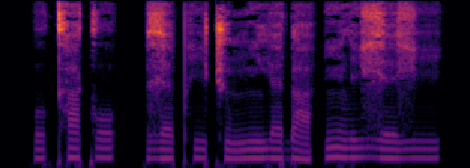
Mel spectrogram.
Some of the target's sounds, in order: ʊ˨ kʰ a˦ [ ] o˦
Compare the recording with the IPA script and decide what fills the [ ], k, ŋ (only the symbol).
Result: k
